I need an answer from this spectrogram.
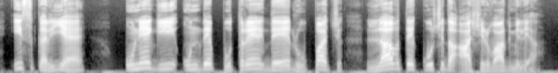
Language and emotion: Dogri, neutral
